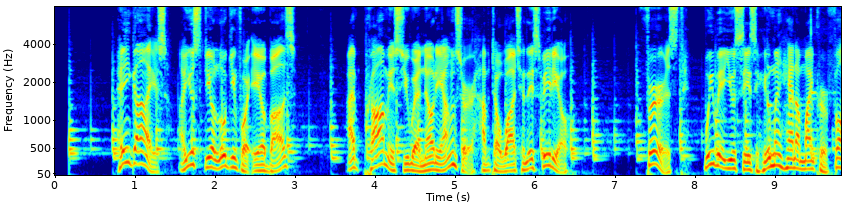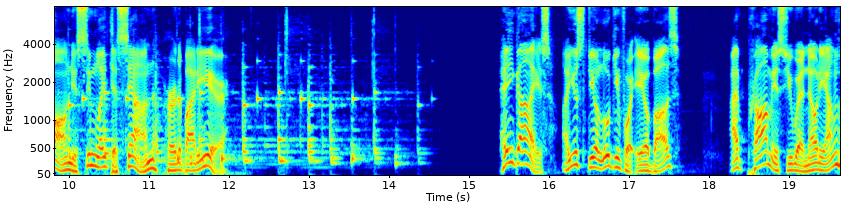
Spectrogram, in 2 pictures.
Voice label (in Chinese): 男 英语 MG动画 激光; 科淼激光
